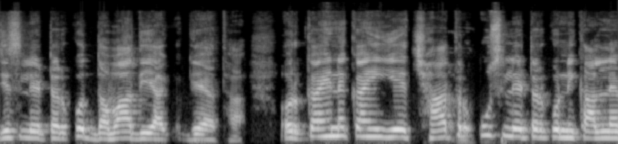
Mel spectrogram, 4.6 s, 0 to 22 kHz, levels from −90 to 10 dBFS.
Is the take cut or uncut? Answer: uncut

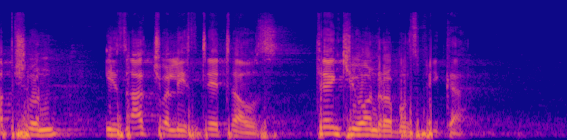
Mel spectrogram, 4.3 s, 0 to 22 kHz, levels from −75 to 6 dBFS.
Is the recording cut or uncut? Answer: uncut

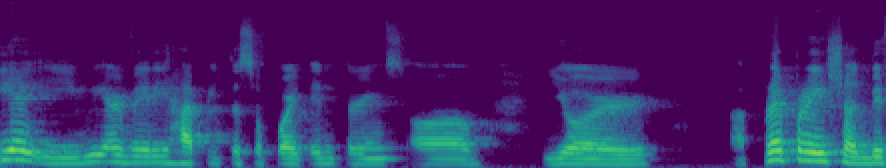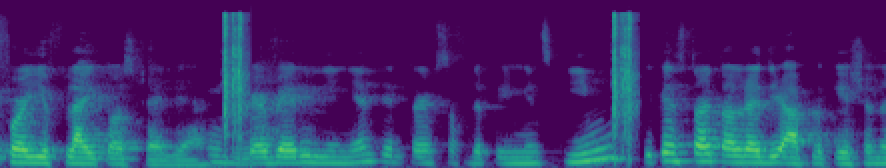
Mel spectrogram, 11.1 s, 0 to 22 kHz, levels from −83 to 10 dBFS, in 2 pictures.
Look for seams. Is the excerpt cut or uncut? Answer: cut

